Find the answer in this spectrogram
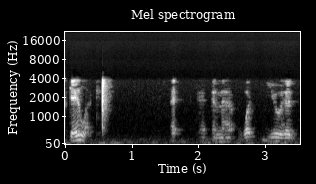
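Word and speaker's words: Gaelic: Puffs sh says yep you said it right it's gelic and that what you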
